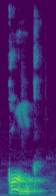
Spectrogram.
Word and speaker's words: conch: कॉन्क, कॉन्क, दोनों words के pronunciation same है। पहला जो वर्ड है कॉन्क, जिसका स्पेलिंग है CONCH, जिसका मीनिंग होता है शंख, सीपी।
